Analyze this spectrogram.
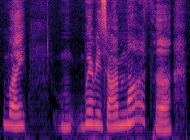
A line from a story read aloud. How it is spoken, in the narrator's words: cried Bob Cratchit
